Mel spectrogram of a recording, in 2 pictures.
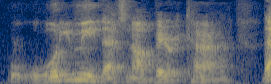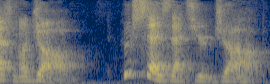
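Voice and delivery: low, protesting dog character; puzzled hound dog. Pretend. Guard dog protesting to his owner, low puzzled hound.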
